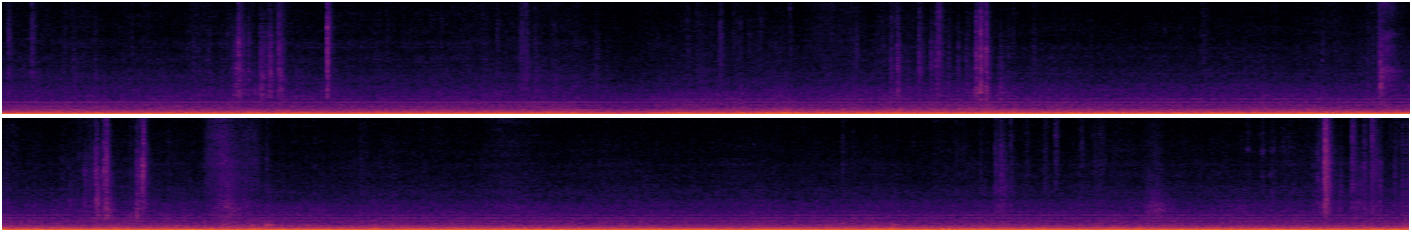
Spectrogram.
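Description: Passenger train running at speed, heard from inside the carriage: a steady low rumble with a faint steady whine and a few short clicks and rattles.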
